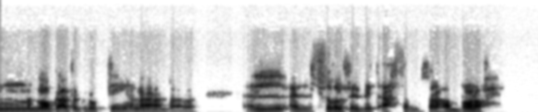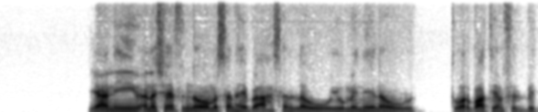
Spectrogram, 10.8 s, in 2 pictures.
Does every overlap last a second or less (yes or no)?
yes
